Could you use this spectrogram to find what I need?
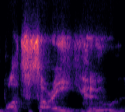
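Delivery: very high, flustered, barely restrained half-anger. Game master voicing a man whose room was just entered, half angry, keeping it together. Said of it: "So he's half angry, but half trying to keep it together".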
